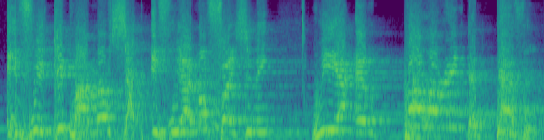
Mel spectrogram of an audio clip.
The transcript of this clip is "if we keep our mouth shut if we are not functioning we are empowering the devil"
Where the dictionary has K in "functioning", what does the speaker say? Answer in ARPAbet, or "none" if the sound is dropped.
none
